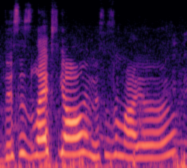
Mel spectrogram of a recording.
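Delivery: excited intro. Real, not acted. Introducing friends to camera.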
